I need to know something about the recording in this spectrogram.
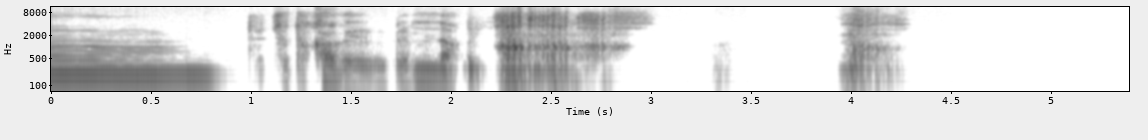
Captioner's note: snoring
